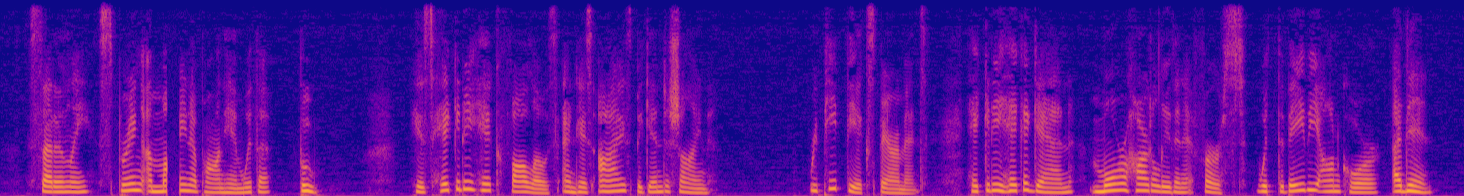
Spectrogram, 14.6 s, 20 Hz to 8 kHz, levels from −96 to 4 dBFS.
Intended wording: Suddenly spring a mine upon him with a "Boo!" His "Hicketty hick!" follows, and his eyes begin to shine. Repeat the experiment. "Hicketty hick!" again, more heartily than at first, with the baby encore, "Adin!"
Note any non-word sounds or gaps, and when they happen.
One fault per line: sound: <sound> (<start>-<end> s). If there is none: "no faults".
sound: dropout (1.7-1.8 s)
